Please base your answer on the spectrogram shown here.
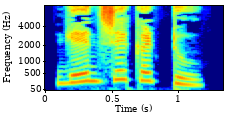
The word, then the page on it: ಗಿಜಿಗುಟ್ಟು: Kannada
